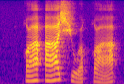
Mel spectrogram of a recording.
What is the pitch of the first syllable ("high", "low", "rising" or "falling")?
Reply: rising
